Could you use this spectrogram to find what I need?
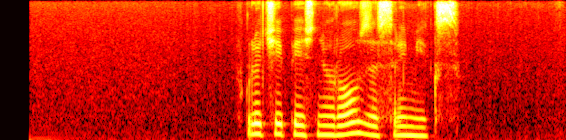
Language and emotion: Russian, neutral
